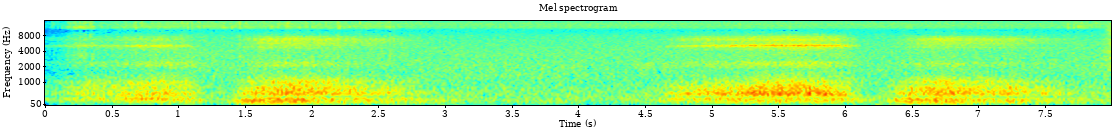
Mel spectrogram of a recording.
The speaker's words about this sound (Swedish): Men jag vill höra dem. Upp till bevis. Spela upp dina snarkningar nu.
